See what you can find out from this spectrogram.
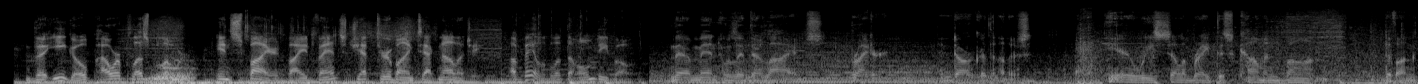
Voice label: commercial men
